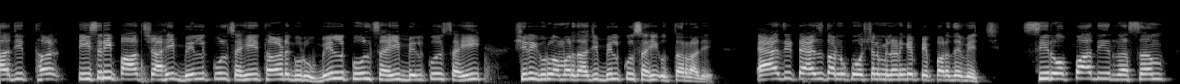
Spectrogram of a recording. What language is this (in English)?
Punjabi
